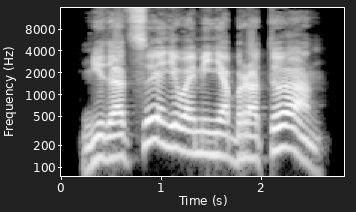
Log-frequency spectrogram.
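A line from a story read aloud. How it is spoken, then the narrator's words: Smirking. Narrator (Russian): хмыкнул его давний друг Дилан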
